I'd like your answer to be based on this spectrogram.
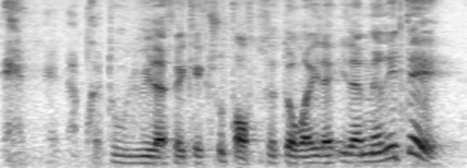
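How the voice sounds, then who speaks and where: Against crowd noise, a man with a medium-pitched voice talks very fast. He's a Torah teacher leading an informal class, spinning anecdotes with emphatic repetitions. His animated telling is full of hesitations and the filler "euh."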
